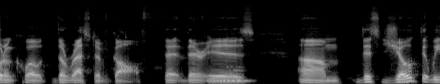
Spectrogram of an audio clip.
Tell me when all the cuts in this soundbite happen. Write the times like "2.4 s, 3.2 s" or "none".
3.5 s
